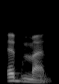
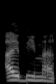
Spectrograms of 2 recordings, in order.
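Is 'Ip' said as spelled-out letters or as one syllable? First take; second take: one syllable; letters. First: The first part is said as one syllable. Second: The first part is spelled out as two letters. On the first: The speaker calls it right. "ترى مو باي بي" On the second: The speaker calls it wrong. "تقول هذا اي بي مان"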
